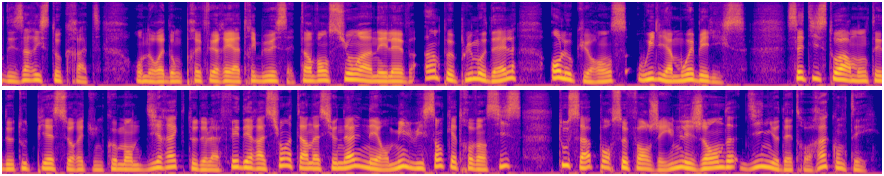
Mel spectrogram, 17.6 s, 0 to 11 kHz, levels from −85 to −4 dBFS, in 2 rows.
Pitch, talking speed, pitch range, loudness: 155 Hz, 160 wpm, 135-190 Hz, -21 LUFS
